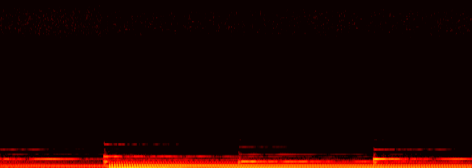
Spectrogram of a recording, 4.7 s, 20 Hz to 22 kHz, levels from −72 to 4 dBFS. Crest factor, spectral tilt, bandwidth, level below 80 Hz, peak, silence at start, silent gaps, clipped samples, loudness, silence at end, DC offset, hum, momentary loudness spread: 16 dB; -11.5 dB/octave; over 20 kHz; -40 dBFS; -12 dBFS; 0 s; none; under 0.1%; -29 LUFS; 0 s; under 0.1%; none; 11 LU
